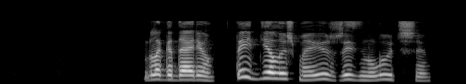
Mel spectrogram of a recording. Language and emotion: Russian, positive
